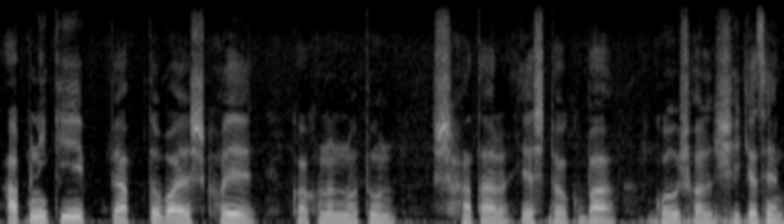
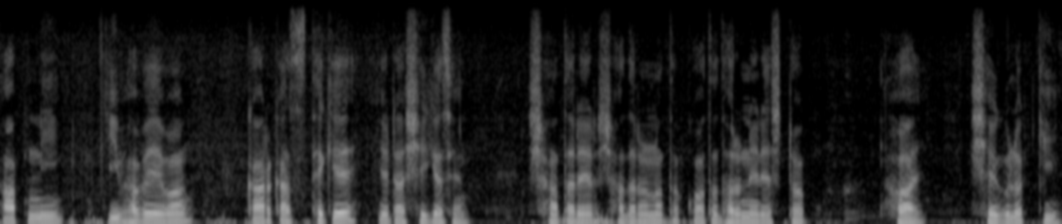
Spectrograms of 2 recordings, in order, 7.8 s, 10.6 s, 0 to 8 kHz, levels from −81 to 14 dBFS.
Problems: constant background noise, background conversations at intervals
